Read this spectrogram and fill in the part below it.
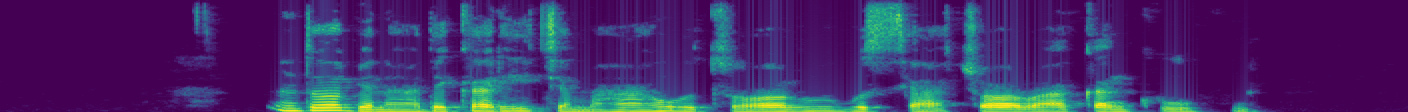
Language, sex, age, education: Igbo, male, 15-29, tertiary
